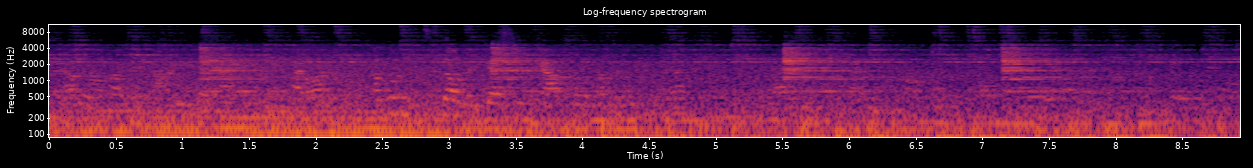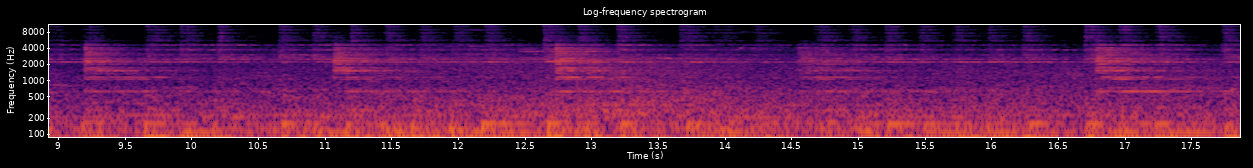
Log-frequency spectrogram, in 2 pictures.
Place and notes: Chongqing N. Rd., Datong Dist. - walking on the Road
walking on the Road, Through a variety of different shops
Please turn up the volume a little
Binaural recordings, Sony PCM D100 + Soundman OKM II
